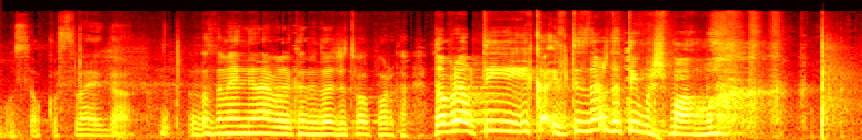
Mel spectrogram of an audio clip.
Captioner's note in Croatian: smijeh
